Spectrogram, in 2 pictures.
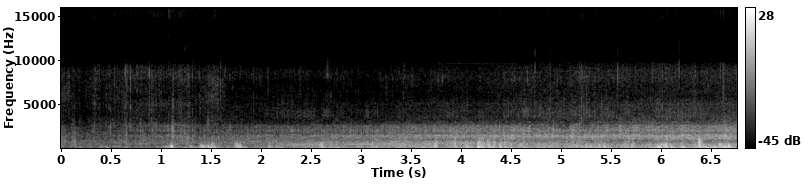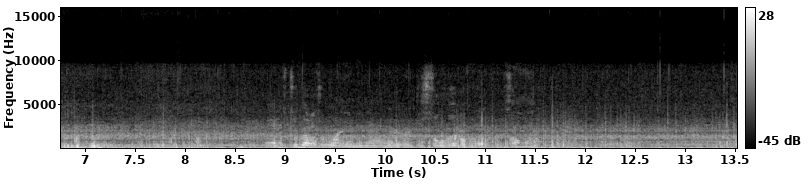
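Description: Wind rumbles loudly against the microphone while moving along the road.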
